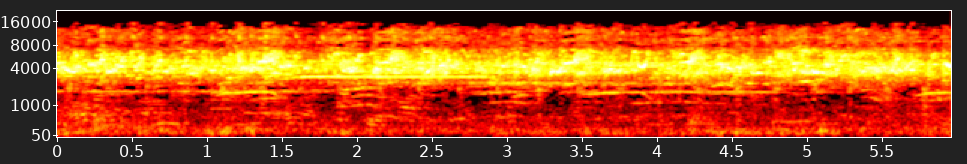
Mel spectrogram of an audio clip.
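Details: Lovebirds in a contest simulation used for pre-competition training: steady, buzzy, high twittering with faint thin whistles riding on top, the chorus holding an even loudness.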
